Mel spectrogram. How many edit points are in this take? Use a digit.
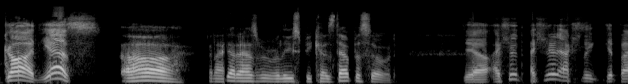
3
